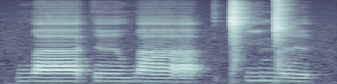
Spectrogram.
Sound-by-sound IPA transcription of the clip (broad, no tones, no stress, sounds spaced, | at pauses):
w aː k øː w aː | ǀʰ i ŋ͡ǀ ø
